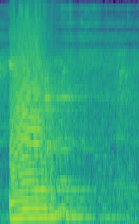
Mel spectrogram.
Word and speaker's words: ओम: ओम जिसमें ओ छोटा मकार लंबा है।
